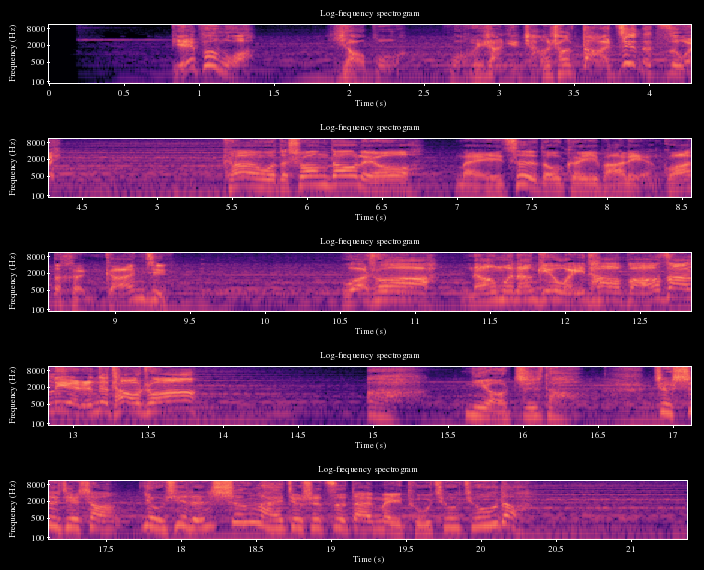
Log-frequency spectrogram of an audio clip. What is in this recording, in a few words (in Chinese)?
魔灵男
